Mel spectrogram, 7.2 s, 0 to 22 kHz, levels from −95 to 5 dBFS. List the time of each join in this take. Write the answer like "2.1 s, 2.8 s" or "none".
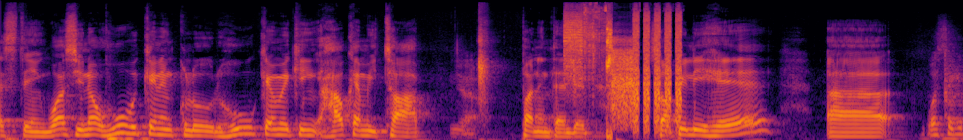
4.5 s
